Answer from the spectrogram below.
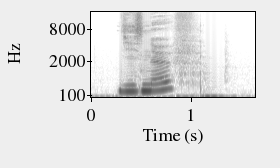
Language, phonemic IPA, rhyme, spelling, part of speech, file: French, /diz.nœf/, -œf, dix-neuf, numeral, Fr-dix-neuf.ogg
- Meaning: nineteen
